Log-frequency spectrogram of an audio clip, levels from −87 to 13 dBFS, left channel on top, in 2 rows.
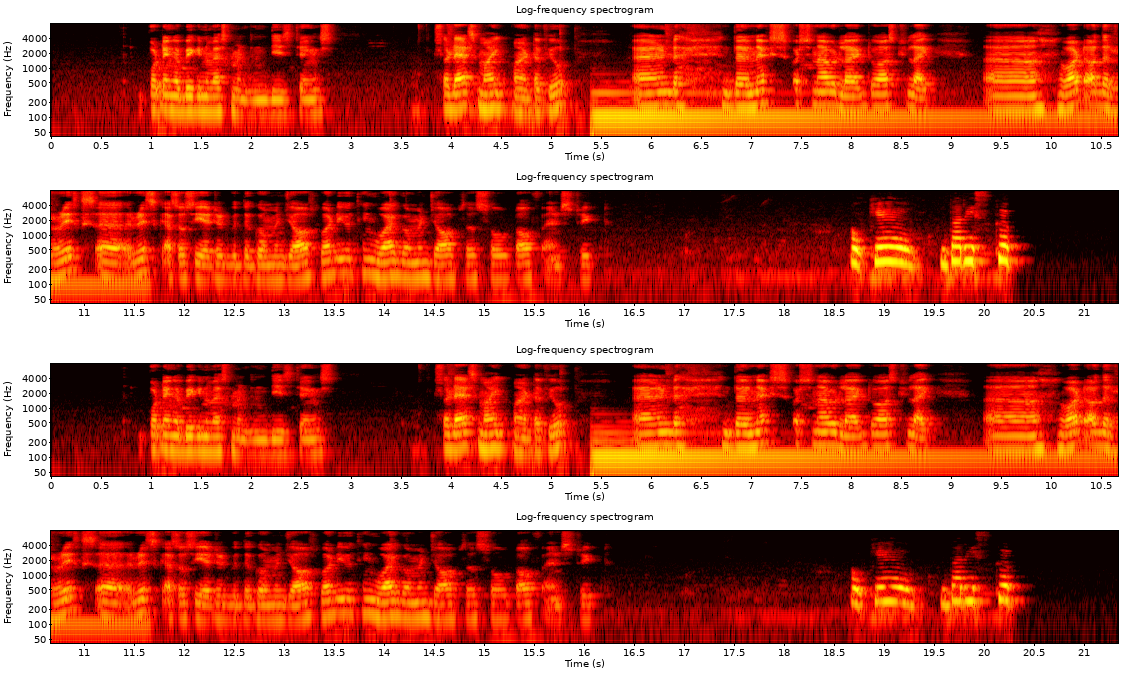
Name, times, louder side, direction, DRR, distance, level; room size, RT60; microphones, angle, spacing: voice 1, 1.0-2.8 3.8-5.2 5.8-16.1, left 2 dB, 25° left, 0.4 m, -26 dB
sound 1, 5.4-11.6, equal, 5° left, 0.8 m, -32 dB
voice 2, 18.7-20.3, left 7 dB, 90° left, 0.3 m, -17 dB
2.9 x 2.2 x 2.4 m
head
